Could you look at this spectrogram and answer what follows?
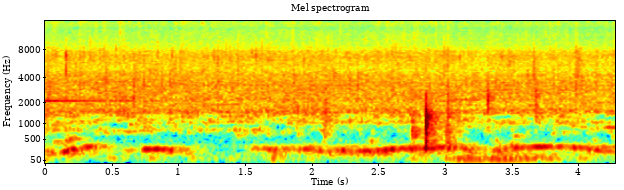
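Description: Crushed green chili thecha with a pinch of turmeric roasts in a pan, a soft, steady sizzle with faint hiss throughout and a single sharp clink of a utensil near the end.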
